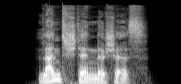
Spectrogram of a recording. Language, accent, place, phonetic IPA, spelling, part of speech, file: German, Germany, Berlin, [ˈlantˌʃtɛndɪʃəs], landständisches, adjective, De-landständisches.ogg
- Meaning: strong/mixed nominative/accusative neuter singular of landständisch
